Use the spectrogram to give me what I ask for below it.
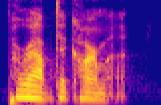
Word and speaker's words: prarabdha karma: How do you say it again? um, parabdha karma. Prarabda karma. Yeah, you got it.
